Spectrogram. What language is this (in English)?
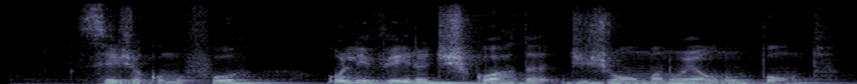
Portuguese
